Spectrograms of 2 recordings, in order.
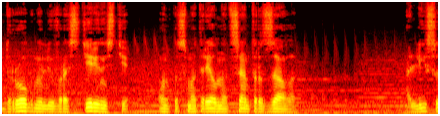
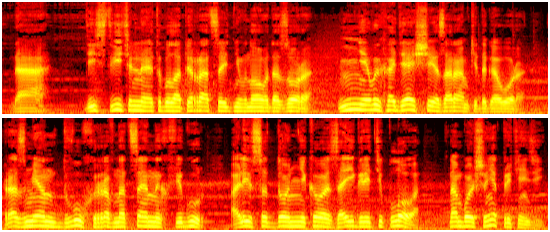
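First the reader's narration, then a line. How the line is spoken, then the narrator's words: Amused, laughing. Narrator (Russian): Он засмеялся, сказал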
